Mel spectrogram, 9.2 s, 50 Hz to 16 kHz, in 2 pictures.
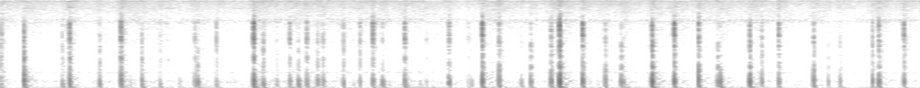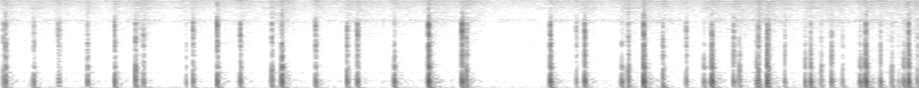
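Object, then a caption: Plastic cutting board. Short painted nails tap on a flat, solid white plastic cutting board in a quick, uneven run of dozens of crisp, dry clicks with a mid-low knock around 320 Hz. The taps are gentle and die away almost instantly, with the pace shifting throughout and a brief pause near the seven-second mark.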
